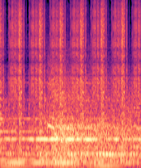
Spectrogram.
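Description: Intro of a hardcore electronic track: a dense, noisy sound-design texture over a low held drone and a steady higher tone, with no beat. The low drone fades in the second half.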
